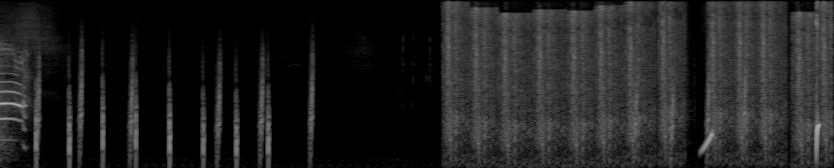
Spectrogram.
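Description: A cat in Stardew Valley, heard as a string of quick, regular taps followed by a burst of dense scratchy rustling broken by two short rising meow-like chirps, moderately faint.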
